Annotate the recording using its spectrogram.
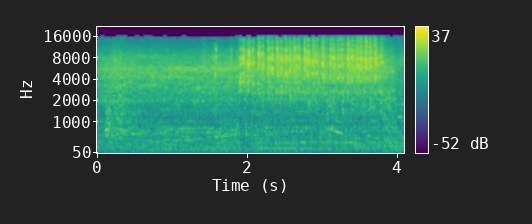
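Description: Gas chainsaw running and revving, a haunted-attraction scare prop. Its rough engine buzz gets harsher about two seconds in, with voices alongside.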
